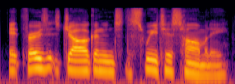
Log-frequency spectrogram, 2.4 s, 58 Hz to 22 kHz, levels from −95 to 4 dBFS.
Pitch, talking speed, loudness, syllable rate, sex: 145 Hz, 205 wpm, -16 LUFS, 6.1 syllables/s, male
